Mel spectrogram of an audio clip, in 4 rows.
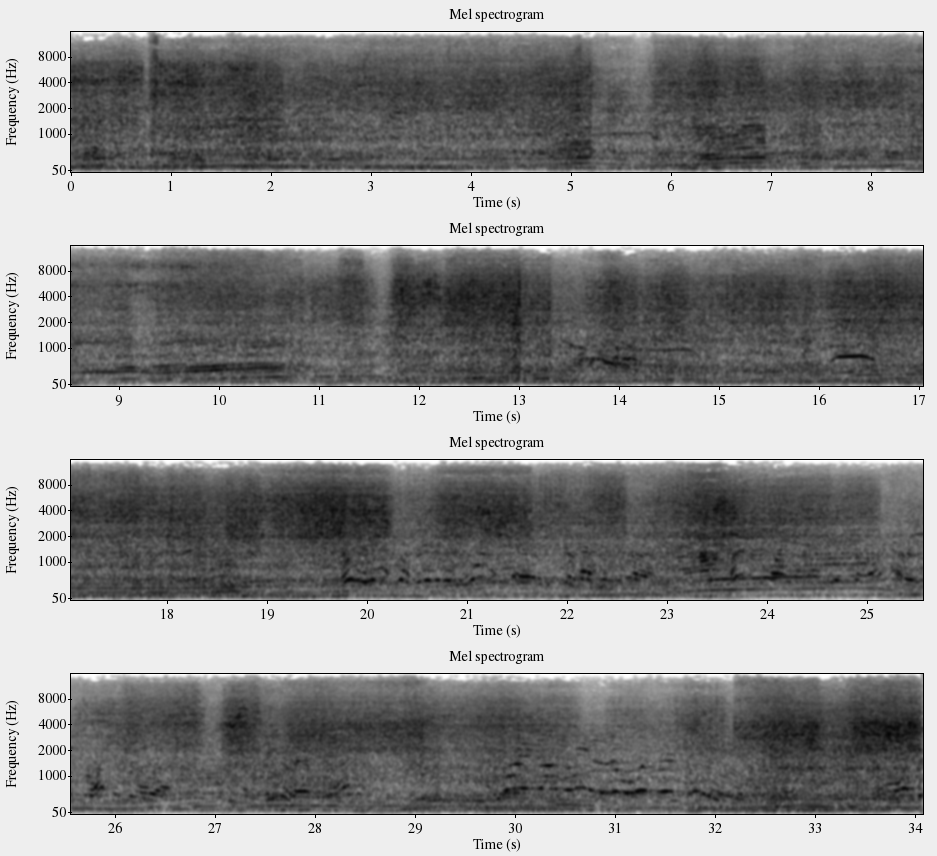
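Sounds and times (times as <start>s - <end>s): engines revving: 0.0s - 34.0s.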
